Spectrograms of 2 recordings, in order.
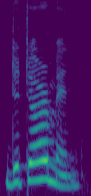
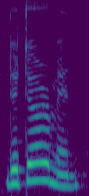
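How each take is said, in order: No difference in how they are said.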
